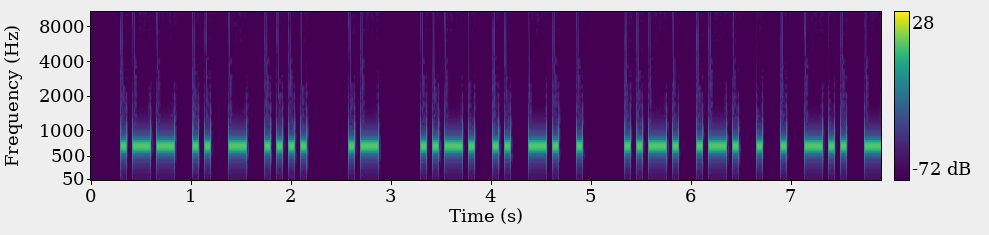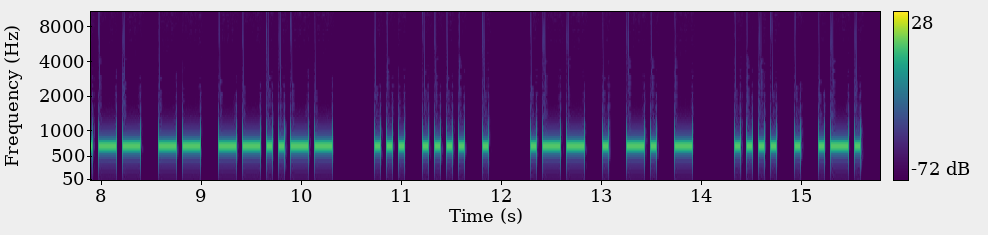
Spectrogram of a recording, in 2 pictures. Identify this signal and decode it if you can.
Morse code, heard as a keyed tone, about 20 wpm, 700 Hz. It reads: WITH A FINE FREEDOM, SHE WENT HER
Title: Sentences from Top 1000 Words - Review Part 5 - 20wpm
